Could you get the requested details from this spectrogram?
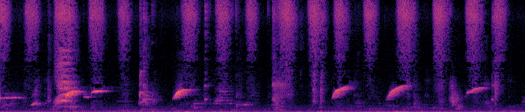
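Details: Sooty-headed bulbul singing lively, a series of short, clear whistled notes sweeping upward, repeated every second or so, with steady rhythmic hissing bursts in the background throughout.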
